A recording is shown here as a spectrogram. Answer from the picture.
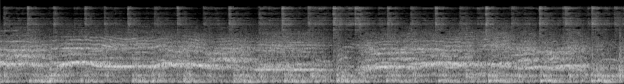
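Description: A chorus of women singing together over a steady, evenly repeating jingling percussion beat: the song of a Comorian bora dance.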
